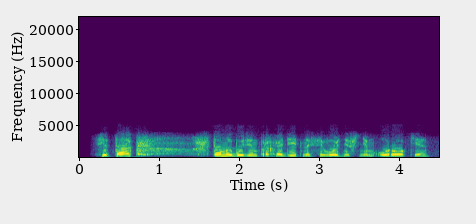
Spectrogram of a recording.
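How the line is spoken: Weary. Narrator (Russian): устало произнес Долинг

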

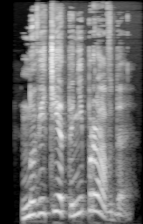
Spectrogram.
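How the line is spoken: Woman exclaiming. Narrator (Russian): воскликнула Аманда

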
